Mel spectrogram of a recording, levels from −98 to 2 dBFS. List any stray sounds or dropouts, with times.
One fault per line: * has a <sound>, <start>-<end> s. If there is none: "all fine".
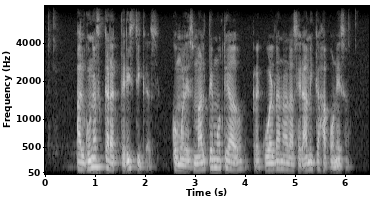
all fine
